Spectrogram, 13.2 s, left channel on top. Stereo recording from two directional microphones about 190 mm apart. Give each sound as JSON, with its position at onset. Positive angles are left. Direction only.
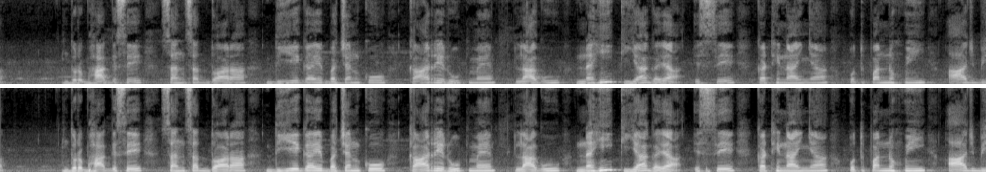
{"t": 0.9, "sound": "speech", "side_deg": -40}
